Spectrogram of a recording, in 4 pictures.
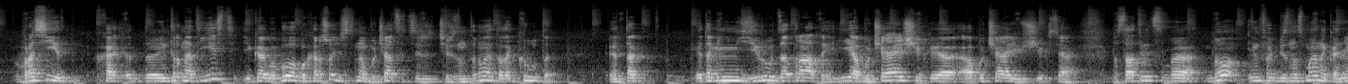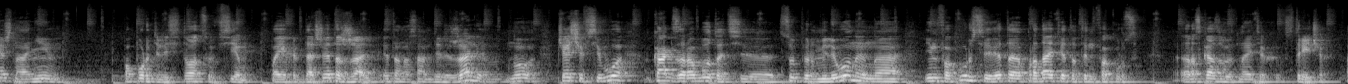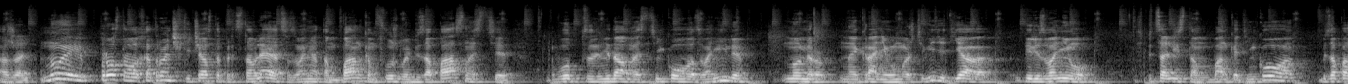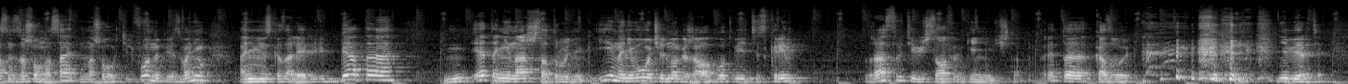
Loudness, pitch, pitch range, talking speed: -16 LUFS, 140 Hz, 120-155 Hz, 130 wpm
